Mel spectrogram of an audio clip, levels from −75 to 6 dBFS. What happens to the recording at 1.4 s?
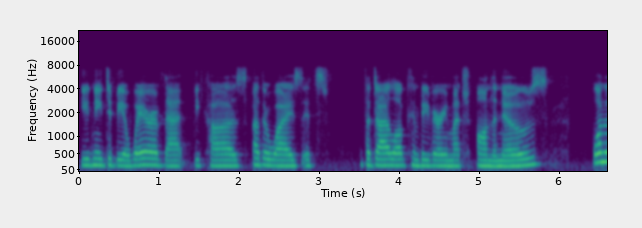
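Nothing goes wrong at 1.4 s: the speech there carries on intact, with only the light coloration of the AMR wideband (HD Voice) codec running at 12.65 kbit/s.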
